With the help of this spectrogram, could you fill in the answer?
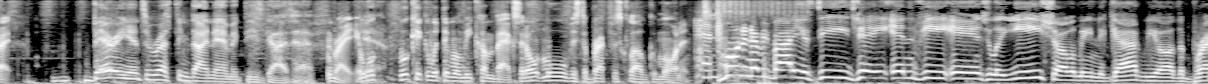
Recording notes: we opened up the phone lines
